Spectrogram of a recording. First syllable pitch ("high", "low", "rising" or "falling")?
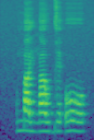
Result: falling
